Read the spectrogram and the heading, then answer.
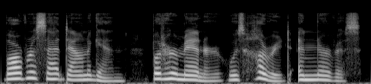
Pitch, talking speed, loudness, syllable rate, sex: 210 Hz, 180 wpm, -17 LUFS, 5.3 syllables/s, female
